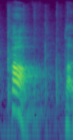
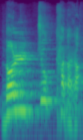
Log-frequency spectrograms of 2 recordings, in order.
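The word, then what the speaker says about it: 넓죽하다: 이걸 어떻게 발음하냐면 리얼 비읍에서 비읍이 들어가요. 넙쭉하다. 요건 연음이라고 해서 나중에 배우지만 넙쭉하다가 되지 널쭉하다가 아닌 거죠.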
